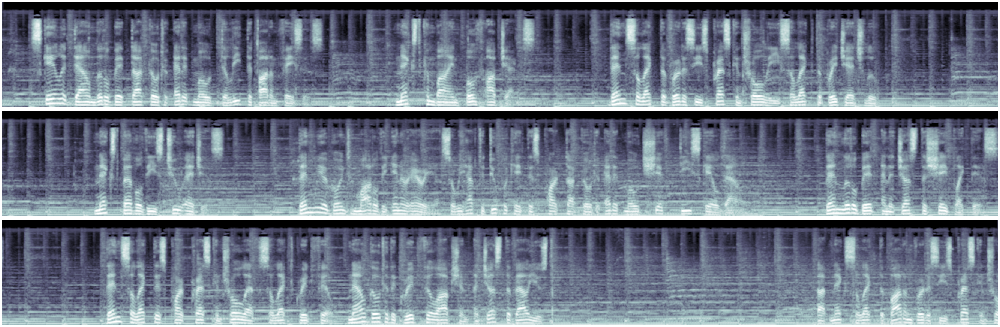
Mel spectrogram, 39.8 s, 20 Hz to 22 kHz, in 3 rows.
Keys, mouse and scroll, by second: 0.4 s, 1.9 g, 2.7 ctrl+middle click, 3.6 click, 4.0 alt+shift+click, 4.4 x, 4.7 middle click, 5.3 Tab, 5.7 shift+click, 6.3 ctrl+j, 6.5 Tab, 6.8 click, 7.0 alt+shift+click, 7.7 alt+shift+click, 8.1 alt+shift+click, 8.5 middle click, 8.7 z, 8.9 middle click, 9.9 z, 10.1 z, 10.4 middle click, 10.8 z, 13.0 ctrl+e, 13.5 middle click, 14.0 alt+shift+click, 15.2 ctrl+b, 17.0 KP_1, 17.2 ctrl+KP_Add, 17.4 ctrl+KP_Add, 18.3 ctrl+KP_Add, 19.4 shift+d, 20.0 z, 20.4 ctrl+middle click, 20.9 s, 23.4 g, 25.2 click, 25.4 alt+shift+click, 26.1 g, 27.2 ctrl+middle click, 27.9 alt+shift+click, 28.1 middle click, 28.6 z, 28.8-29.8 middle drag, 29.8 ctrl+f, 30.6 middle click, 31.0 KP_7, 31.5 shift+middle click, 32.1-36.2 drag, 36.2 middle click, 36.5 Tab, 36.6 z, 36.8 scroll down 4, 37.0 ctrl+middle click, 37.3 middle click, 37.4 Tab, 37.5 z, 37.8 ctrl+middle click, 38.2 Tab, 38.4 click, 38.6 alt+shift+click, 39.3 ctrl+z, 39.6 alt+shift+click.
